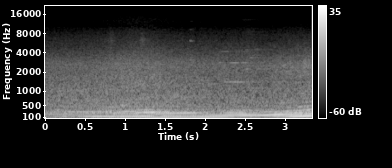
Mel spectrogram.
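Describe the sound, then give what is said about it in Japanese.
Steady roar of main-road traffic, with low engine drones rising and shifting as vehicles pass and accelerate, filling the whole stretch at a fairly loud, constant level; no one speaks. “はい、やっぱり大通りの方出ると結構な音がしますね”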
